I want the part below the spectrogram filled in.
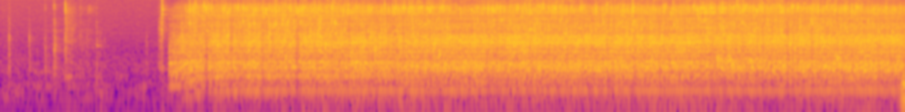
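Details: Aldi Ambiano cordless hand mixer, modified version, mixing eggs: after handling clicks the motor spins up to a steady even hum with soft gear whir and fan rush; running smoothly, normal.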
